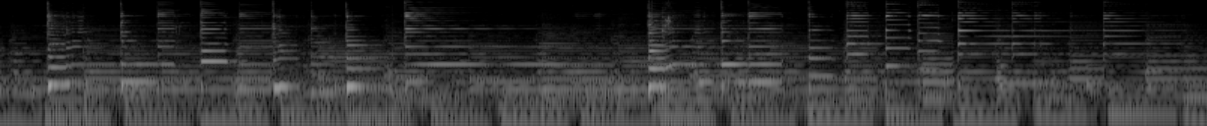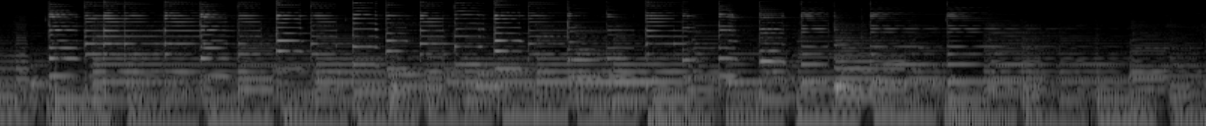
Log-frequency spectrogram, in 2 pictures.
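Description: Instrumental break of a bluegrass arrangement of a traditional American folk song: plucked mandolin, guitar and banjo over a steady alternating bass line, with no singing.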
